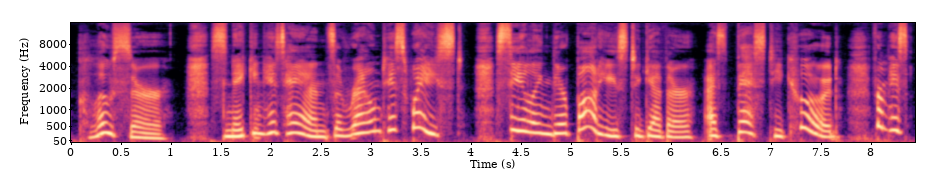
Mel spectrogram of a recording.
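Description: Very animated, slow-paced woman storyteller. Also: on the high side, dry recording, studio quality. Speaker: fan fiction reader. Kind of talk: dramatic scripted story narration.

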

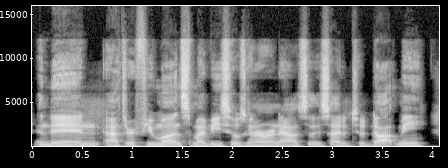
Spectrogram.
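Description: Young man from Peru, low smooth voice, guest telling his life story in a candid, halting way. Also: steady tone, no room sound, clean studio sound. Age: 20s. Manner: open, reflective, many ums and restarts. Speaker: podcast guest. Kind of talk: casual interview storytelling. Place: guest's home.

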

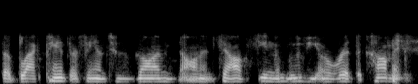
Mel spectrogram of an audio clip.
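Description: A man's voice: mid-range voice, flat delivery, normal speed, vocal fry, breathy edge, no echo. A man in his forties from Congo, a physician guest giving earnest interview answers that repeat words while he searches for phrasing. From Democratic Republic of Congo. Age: 40s. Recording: dry, tinny phone-like call line.

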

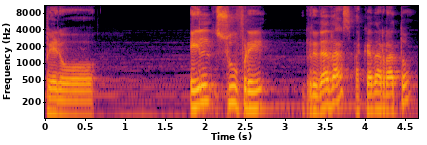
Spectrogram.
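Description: A man with a Mexican accent telling a story casually as a podcast host, informal and halting as he searches for words. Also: on the high side, sing-song, a little mellow, faint music behind.

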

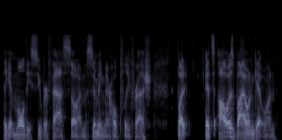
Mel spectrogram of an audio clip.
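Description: Rambling low-voiced podcast man. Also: fairly quick, a bit bright, slight background noise. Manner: rambling storyteller, acts out dialogue. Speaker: podcast co-host. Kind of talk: casual chat. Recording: dull lo-fi sound.

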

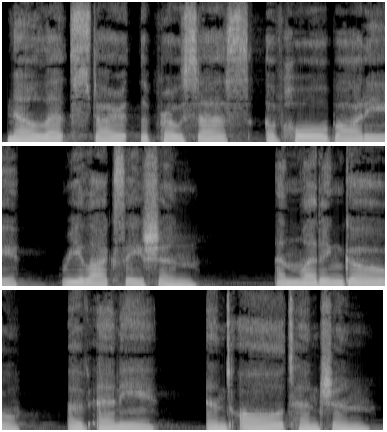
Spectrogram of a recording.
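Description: A woman narrating a guided meditation in a soothing, deliberate manner, speaking in short instructive phrases. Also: mid-range voice, completely flat delivery, darkish tone. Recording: long reverb with background music. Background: music.

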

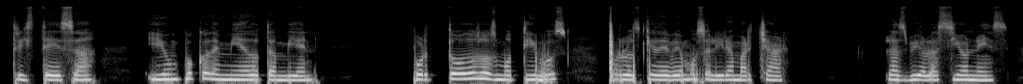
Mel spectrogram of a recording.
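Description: A woman with a Mexican accent giving an earnest, measured testimony as a guest speaker. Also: medium pitch, dark tone, no room sound, rough recording. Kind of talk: prepared testimony.

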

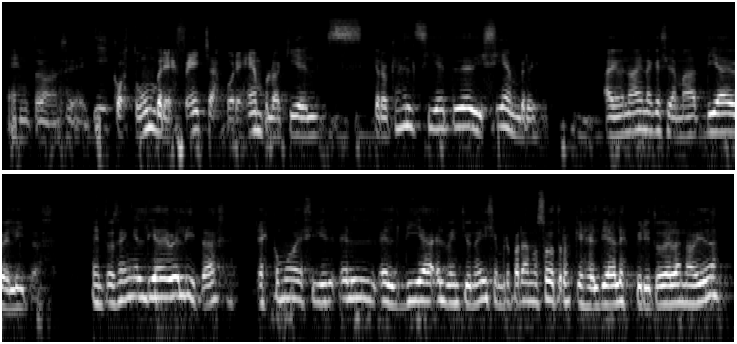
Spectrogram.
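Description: Young Venezuelan man, casual co-host, slightly high voice, relaxed slangy delivery. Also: moderate pace. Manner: relaxed storytelling with slang and restarts. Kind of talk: casual chat.

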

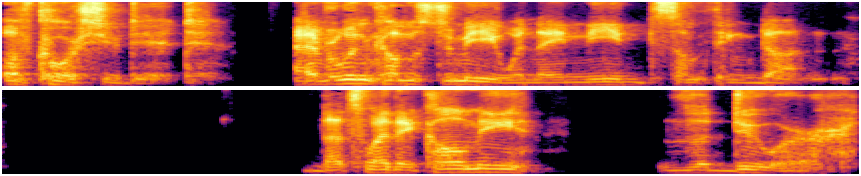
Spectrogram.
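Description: A man playing a self-important gruff vigilante in a comedy sketch, husky and pompous, recorded away from the microphone. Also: fairly low pitch, slow pace, long pauses, fairly bright tone, distant mic, heavily acted. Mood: smug.

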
